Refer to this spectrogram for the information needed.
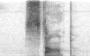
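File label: "stomp", US English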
